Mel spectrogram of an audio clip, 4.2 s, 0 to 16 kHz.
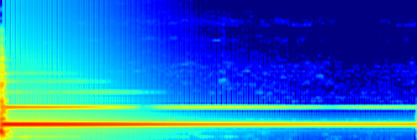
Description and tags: A 1-shot sample taken of harmonics of a Yamaha Eterna classical acoustic guitar, recorded with a CAD E100 microphone.
Notes for samples in this pack:
Harmonics were played at the 4th, 5th, 7th and 12th frets on each string of the instrument. Each position has 5 velocity layers per note.
Naming conventions for samples is as follows:
GtrClass-[fret position]f,[string number]s([MIDI note number])~v[velocity number 1-5]
The samples contain a crossfade-looped region at the end of each file. Just enable looping, set the sample player's sustain parameter to 0% and use the decay and/or release parameter to fade the sample out as needed.
Loop regions are as follows:
[150,000-199,999]:
GtClHrm-04f,4s(78)
GtClHrm-04f,5s(73)
GtClHrm-04f,6s(68)
GtClHrm-05f,3s(79)
GtClHrm-05f,4s(74)
GtClHrm-05f,5s(69)
GtClHrm-05f,6s(64)
GtClHrm-07f,3s(74)
GtClHrm-07f,4s(69)
GtClHrm-07f,5s(64)
GtClHrm-07f,6s(59)
GtClHrm-12f,4s(62)
GtClHrm-12f,5s(57)
GtClHrm-12f,6s(52)
[100,000-149,999]:
GtClHrm-04f,3s(83)
velocity, 1-shot, acoustic, guitar, multisample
